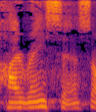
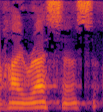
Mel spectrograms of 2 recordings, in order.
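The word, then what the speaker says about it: hieresis (αἵρεσις): And the Greek word is pronounced hieresis or hieresis, okay?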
